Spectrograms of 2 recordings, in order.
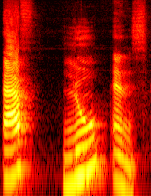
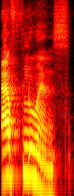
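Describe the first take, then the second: First: affluence slowly, with gaps between parts; slow teaching breakdown of affluence; syllable by syllable. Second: Said in the usual way. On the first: Shown as a demonstration.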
